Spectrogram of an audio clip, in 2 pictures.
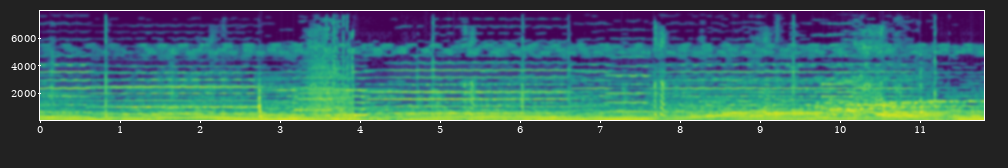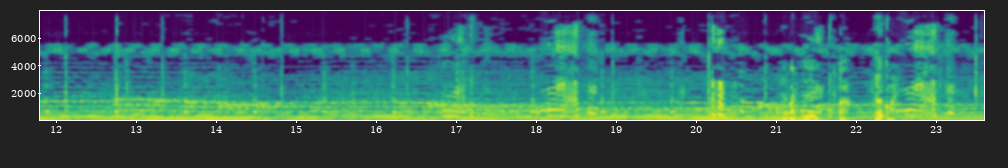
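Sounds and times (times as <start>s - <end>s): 
steady tonal hum: 0.0s - 23.6s
small child crying: 8.8s - 11.2s, 18.0s - 18.9s, 22.4s - 23.3s.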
